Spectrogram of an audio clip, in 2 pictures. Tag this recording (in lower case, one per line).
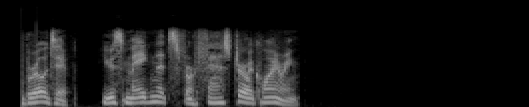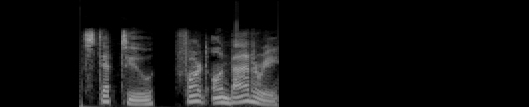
speech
